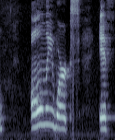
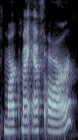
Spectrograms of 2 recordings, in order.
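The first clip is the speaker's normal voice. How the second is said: usual speaking voice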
